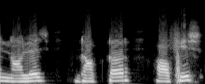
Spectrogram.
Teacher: यह बिंदु रहित चंद्र है जिसका उच्चारण औ के समान होता है। आ के समान नहीं। प्रायः अंग्रेजी के शब्दों के साथ ही इसका प्रयोग होता है।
